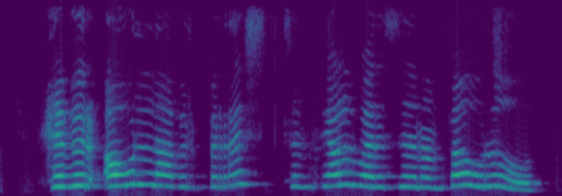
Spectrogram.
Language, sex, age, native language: Icelandic, female, 12, Icelandic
